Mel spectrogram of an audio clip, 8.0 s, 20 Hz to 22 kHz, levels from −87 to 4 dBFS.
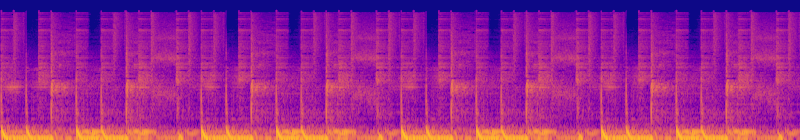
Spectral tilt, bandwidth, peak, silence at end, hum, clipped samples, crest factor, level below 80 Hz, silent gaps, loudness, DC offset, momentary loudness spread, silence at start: -5.5 dB/octave; 16.5 kHz; -2 dBFS; 0 s; none; under 0.1%; 14 dB; -18 dBFS; none; -19 LUFS; under 0.1%; 7 LU; 0 s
